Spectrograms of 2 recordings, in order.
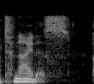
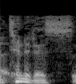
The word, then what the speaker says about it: tinnitus: Also, I thought I'd ask you, you're familiar with the term tinnitus. – Oh, yes. Or tinnitus, as some people pronounce it.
